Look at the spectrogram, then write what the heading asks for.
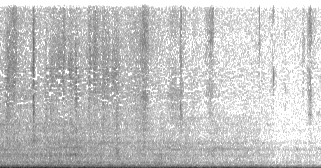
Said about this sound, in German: Ja, wir haben hier zum einen Zug, wobei es eher wie so ein Donnergrollen auch klingen könnte oder ein Klangteppich, ein Tiefsonora, je nachdem, wie man ihn jetzt eben hört gerade.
